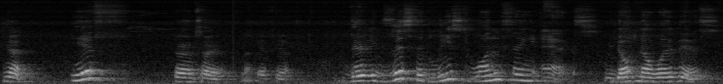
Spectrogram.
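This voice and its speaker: A woman's voice: medium pitch, very animated, measured pace, dark tone, echoey room, slight background noise, rough recording. A woman teaching a logic class, explaining step by step and often checking that her students follow. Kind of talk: classroom lecture.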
